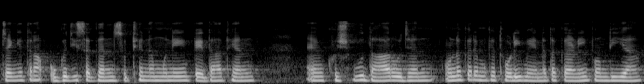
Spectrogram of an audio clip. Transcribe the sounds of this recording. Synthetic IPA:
t͡ɕɐ̃ɦɪ̃ɡet̪ɐɾãʔʊɡʱʊd͡ʑisɐɡʱənɪ̆sʊʈʰienɐmuːnepɛːd̪at̪ʰijənɪ̆ | ɛ̃ːxʊʃbud̪aːɾɦʊd͡ʑənɪ̆ʊnə̆kɐɾemũːkʰet̪ʰoːɽimɐɦnət̪kɐɾɪɽ̃ipɐ̃ʋə̃nd̪iaː

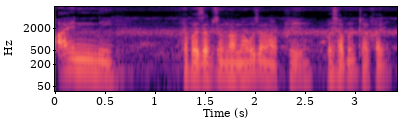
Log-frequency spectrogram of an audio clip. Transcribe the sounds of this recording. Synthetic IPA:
a̰jnːi | hepʰazap̚zɯŋlanawzanapʰɾihɔjs̬apnitʰakʰaj

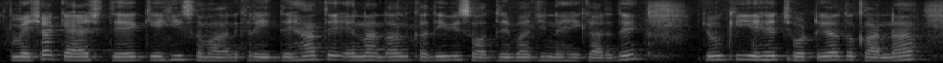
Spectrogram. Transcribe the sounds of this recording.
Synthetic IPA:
ɦəmeːʃaːkɛːʃd̪eːkeɦiːsəmaːnkʰəɾiːd̪ːeːɦãːt̪eːɪnãːnaːlkəd̪iːʋiːsɔːd̪eːbaːd͡ʒiːnəɦĩːkəɾd̪eː | kjõːkɪeɦt͡ʃʰoːʈijãːd̪ʊkaːnãː

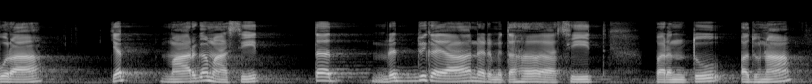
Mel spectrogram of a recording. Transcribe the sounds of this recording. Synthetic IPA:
puɾaː | jɐt̪̚maːɾɡɐmaːsiːt̪̚ː | ɐd̪̚mɾɪd̪wikɐjaːnɪɾmɪt̪ɐɦɐ̆aːsiːt̪ | pɐɾɐnt̪uɐd̪ʱunaː

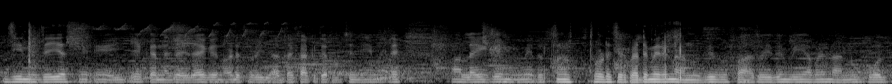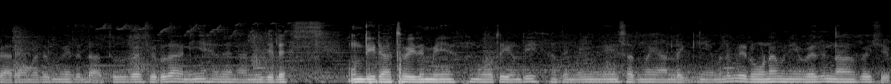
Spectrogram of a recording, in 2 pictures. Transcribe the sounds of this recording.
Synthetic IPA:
d͡ʒiːnẽːd̪eiəseːkəɾnaːt͡ʃaːiːd̪aːkɪnaːɽeːt̪ʰoːɽiːzja̰ːd̪aːkəʈkəɾnaːt͡ʃãːdiɛ̃ːmeːɾeː | aːlakemẽːt̪at̪ːt̪ʰoːɽeːt͡ʃəːɾpɛːleːmeːɾeːnaːnũːd͡ʒeʋəfʰaːt̪ɦoːiːt̪eːmĩːəpneːnãːnũːbɔːt̪pjaːɾeɛ̃ːmət̪ləbmeːɾeːd̪ət̪ɾaːʃʊɾuːd̪aːnĩːɛ̃ːɦɛt̪eːnaːnũːd͡ʒeːleː | ʊ̰nd̪iːɾət̪ʰːɦoːiːt̪eːmẽːbɔːt̪iːʊ̃nd̪iːət̪eːmĩːmẽːsəd̪mãːiaːnləɡiːɛ̃ːmət̪ləbmẽːɾoːnãːmnĩːobeːt̪̬eːnãːkoʃ

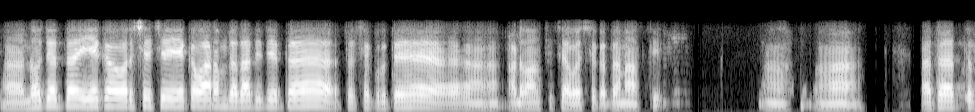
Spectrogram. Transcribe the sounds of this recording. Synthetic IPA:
noːt͡ʃɐt̪ɐeːkɐʋɐɾʂɐsɐeːkɐʋaːɾɐmd̪ɐd̪aːt̪̬it͡ʃeːt̪ɐt̪ɐʃɐkɾut̪eːɦɐ | ɐ̰ɖʋaːnsɐsɐɐʋɐʃjɐkɐt̪ɐnaːst̪i | ɦãː | ɐt̪ʰɐt̪

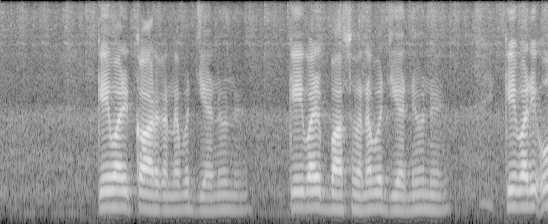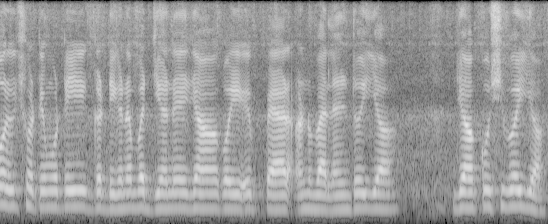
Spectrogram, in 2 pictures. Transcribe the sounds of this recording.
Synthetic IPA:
keiːʋaːɾiːkaːɾkəɾnaːbəd͡ʒɪjãːneːɦoːneː | keːʋaːɾiːbəskəɾnaːbəd͡ʒɪjãːnẽːɦõːneː | keːʋaːɾiːʔoːɾʋiːt͡ʃʰoːʈiːmoːʈiːɡəɖːiːkəɾnãːbəd͡ʒɪjãːneːd͡ʒãːkoːiːpɛːɾə̰nbɛːlɛ̃ːnsʈɦoːiːjaː | d͡ʒãːkʊʃiːboːiːjaː

